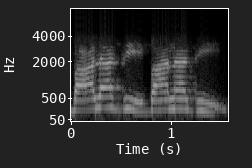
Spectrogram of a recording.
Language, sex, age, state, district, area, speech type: Kannada, female, 60+, Karnataka, Bangalore Rural, rural, conversation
